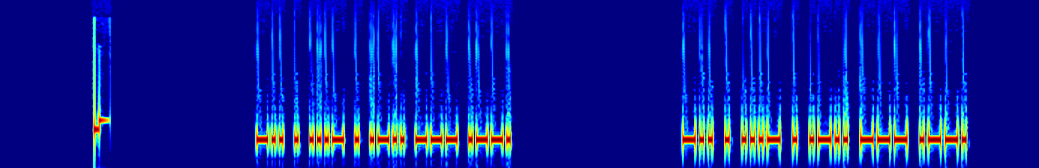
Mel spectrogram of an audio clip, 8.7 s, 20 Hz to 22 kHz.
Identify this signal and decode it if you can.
Morse code, heard as a keyed tone, about 32 wpm, 700 Hz. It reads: DEVELOP DEVELOP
